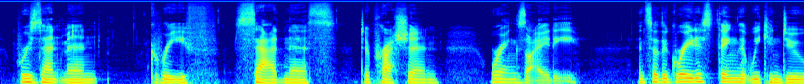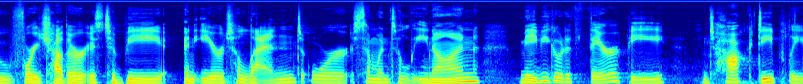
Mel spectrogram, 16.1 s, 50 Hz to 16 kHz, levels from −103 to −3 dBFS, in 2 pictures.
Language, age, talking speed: English, 20-39, 140 wpm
